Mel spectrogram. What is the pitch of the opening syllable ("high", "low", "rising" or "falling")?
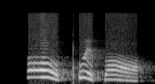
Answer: falling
